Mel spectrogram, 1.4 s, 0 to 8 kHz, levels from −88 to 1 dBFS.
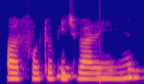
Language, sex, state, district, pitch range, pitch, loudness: Hindi, female, Uttarakhand, Uttarkashi, 205-215 Hz, 210 Hz, -29 LUFS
